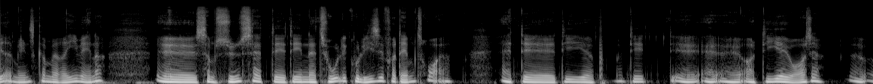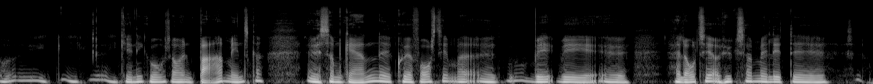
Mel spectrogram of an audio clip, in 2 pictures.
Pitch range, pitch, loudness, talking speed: 110-135 Hz, 120 Hz, -21 LUFS, 145 wpm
